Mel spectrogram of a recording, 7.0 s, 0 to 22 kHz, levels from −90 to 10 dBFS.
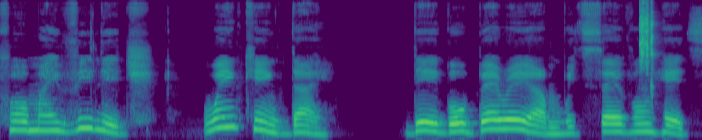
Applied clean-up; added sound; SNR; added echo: neural mask model Resemble Enhance denoiser.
